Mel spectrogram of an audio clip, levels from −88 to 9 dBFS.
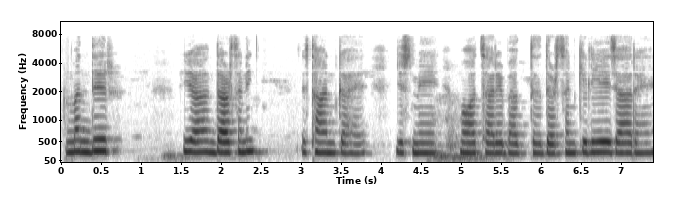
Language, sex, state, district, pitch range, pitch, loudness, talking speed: Hindi, female, Uttar Pradesh, Lucknow, 230-250 Hz, 235 Hz, -17 LUFS, 130 wpm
